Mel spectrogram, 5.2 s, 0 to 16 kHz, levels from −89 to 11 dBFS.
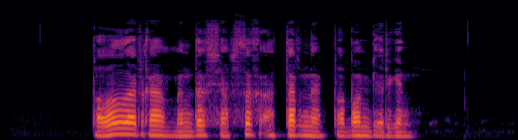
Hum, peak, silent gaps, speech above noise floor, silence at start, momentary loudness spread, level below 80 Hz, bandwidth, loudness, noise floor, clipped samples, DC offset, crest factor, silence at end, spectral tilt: none; -6 dBFS; none; 55 dB; 0.95 s; 10 LU; -68 dBFS; 9.2 kHz; -25 LUFS; -79 dBFS; under 0.1%; under 0.1%; 20 dB; 1.05 s; -7 dB/octave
